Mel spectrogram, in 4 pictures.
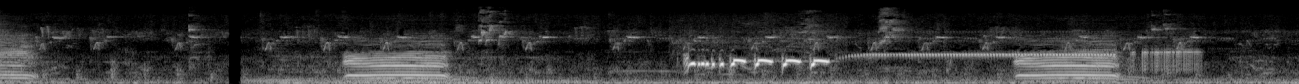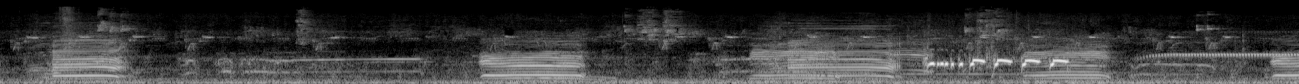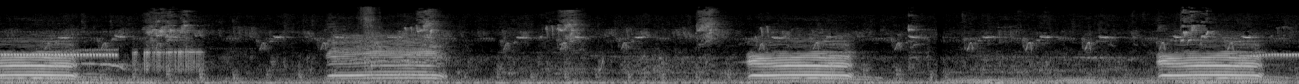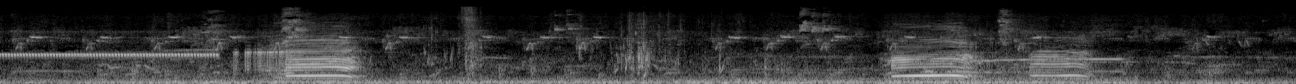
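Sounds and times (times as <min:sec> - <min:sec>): cows mooing: 0:00.0 - 0:00.5, 0:03.4 - 0:04.8, 0:09.5 - 0:12.0, 0:13.3 - 0:14.4, 0:17.8 - 0:19.1, 0:20.4 - 0:27.9, 0:33.4 - 0:34.8, 0:37.5 - 0:42.8, 0:47.8 - 0:50.2.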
